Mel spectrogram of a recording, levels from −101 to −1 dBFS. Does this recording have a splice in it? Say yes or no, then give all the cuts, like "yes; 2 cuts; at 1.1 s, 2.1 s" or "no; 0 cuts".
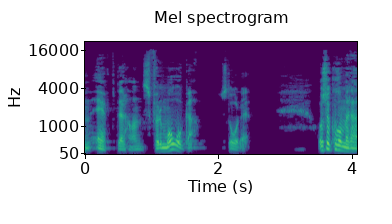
no; 0 cuts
